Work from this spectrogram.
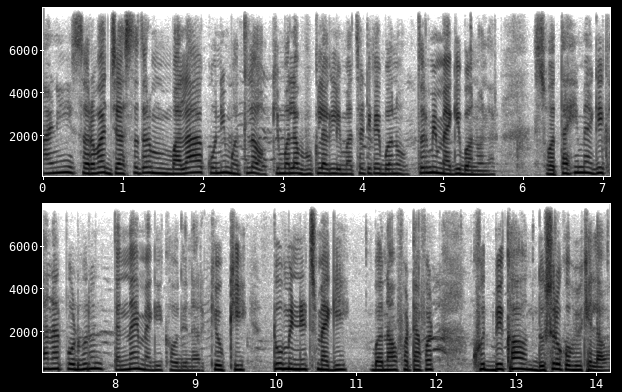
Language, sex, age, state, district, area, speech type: Marathi, female, 18-30, Maharashtra, Akola, rural, spontaneous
